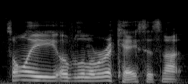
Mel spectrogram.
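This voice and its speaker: Male co-caster, gravelly voice with lots of fry, relaxed and easygoing. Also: a little high, rapid-fire. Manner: relaxed, easygoing, laughs often. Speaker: esports co-caster. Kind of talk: color commentary.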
